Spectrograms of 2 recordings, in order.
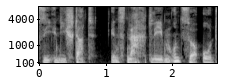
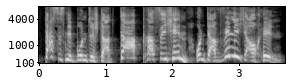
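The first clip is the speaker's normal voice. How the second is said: much higher, crowing rooster voice; 13 semitones higher than usual. A narrator's reading. Rooster crows his case for Berlin. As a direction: crow it out, feathers ruffled. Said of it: "krähte der Hahn".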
